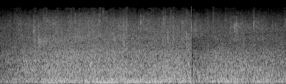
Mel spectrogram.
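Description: Pouring rain, a dense and steady loud hiss of heavy downpour that continues without a break, with no voices.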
